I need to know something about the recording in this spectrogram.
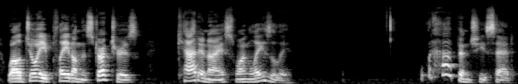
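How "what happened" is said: Kat, concerned. A narrator's reading. Sister asks sulking brother.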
